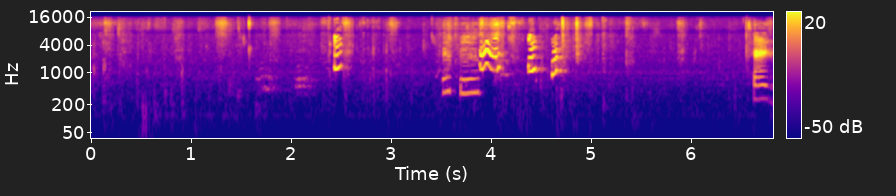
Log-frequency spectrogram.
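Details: Japanese Chin puppies, female, playing together: high, squealing yips and whines with sharply bending pitch, clustered in quick bursts with a final rising squeal, over a woman's voice calling to them.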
